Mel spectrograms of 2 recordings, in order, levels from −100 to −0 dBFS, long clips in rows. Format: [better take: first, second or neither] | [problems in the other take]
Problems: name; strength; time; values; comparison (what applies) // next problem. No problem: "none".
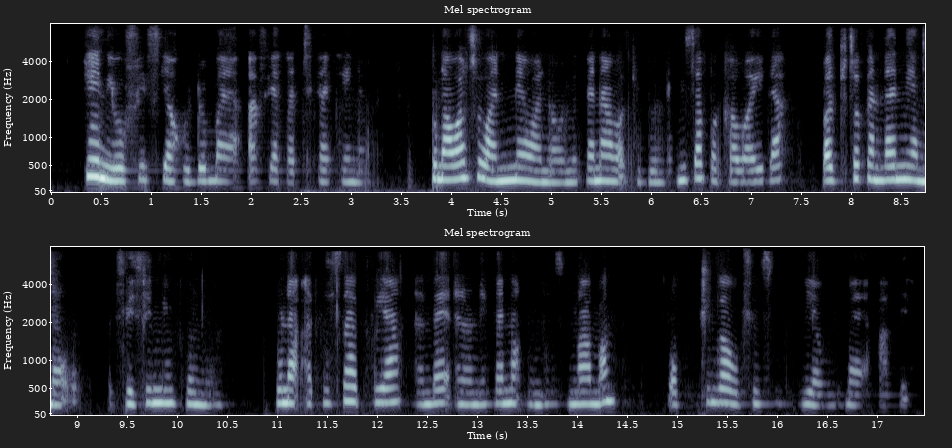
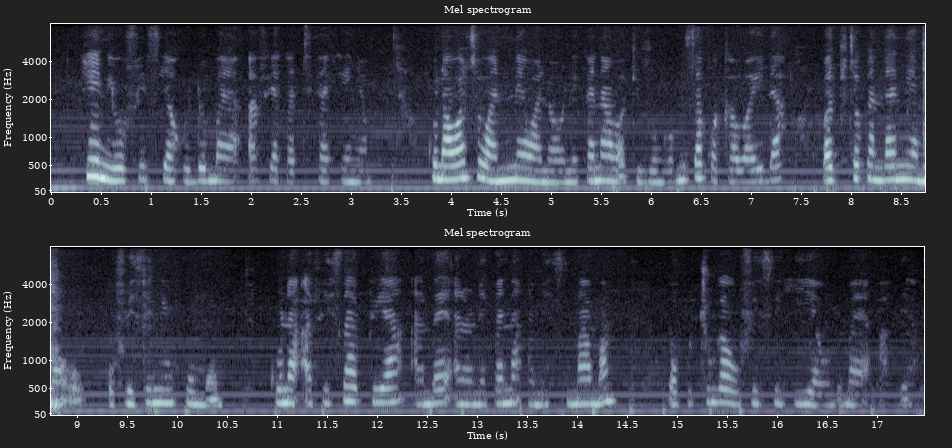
second | noise reduction (neural mask model DeepFilterNet 3)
